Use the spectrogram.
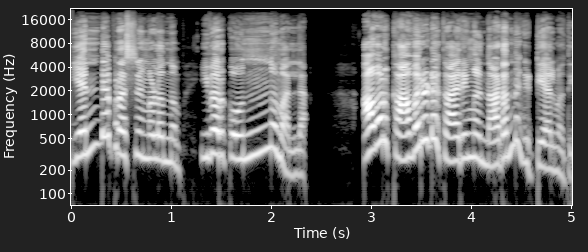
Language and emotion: Malayalam, angry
